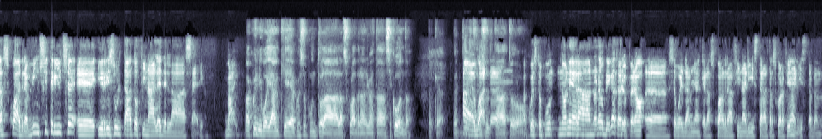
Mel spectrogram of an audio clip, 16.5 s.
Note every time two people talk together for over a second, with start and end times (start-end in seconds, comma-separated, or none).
9.2-10.7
